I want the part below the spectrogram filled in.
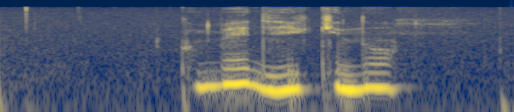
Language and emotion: Russian, sad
